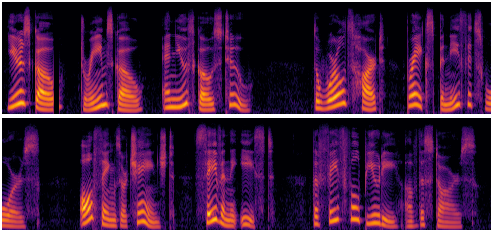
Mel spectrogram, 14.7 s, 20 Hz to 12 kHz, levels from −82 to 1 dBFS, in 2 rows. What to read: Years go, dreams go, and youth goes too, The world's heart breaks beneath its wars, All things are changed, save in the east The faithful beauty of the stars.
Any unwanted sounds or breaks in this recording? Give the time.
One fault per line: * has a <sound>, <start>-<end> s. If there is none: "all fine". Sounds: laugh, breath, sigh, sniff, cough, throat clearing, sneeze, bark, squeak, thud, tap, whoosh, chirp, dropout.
* has a dropout, 0.8-0.9 s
